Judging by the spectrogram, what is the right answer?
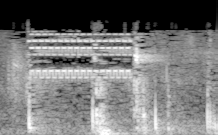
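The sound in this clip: A telephone rings with one bright, high electronic trill lasting about a second, followed by a few dull thumps and no talk.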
